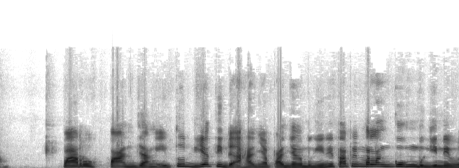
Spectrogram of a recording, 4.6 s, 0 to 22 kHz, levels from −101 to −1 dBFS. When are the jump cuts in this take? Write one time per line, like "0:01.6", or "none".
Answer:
none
